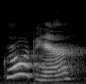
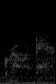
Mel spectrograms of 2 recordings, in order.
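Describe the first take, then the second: First: "Grow a pair?" asked back with a rising, confused tune; puzzled echo. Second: Embarrassed whisper. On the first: Retold or imitated. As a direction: echo it back like a baffled daughter. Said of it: "she's like". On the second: Real, not acted. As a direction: whisper "Grow a pair" with no voice, barely audible. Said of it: "I said".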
